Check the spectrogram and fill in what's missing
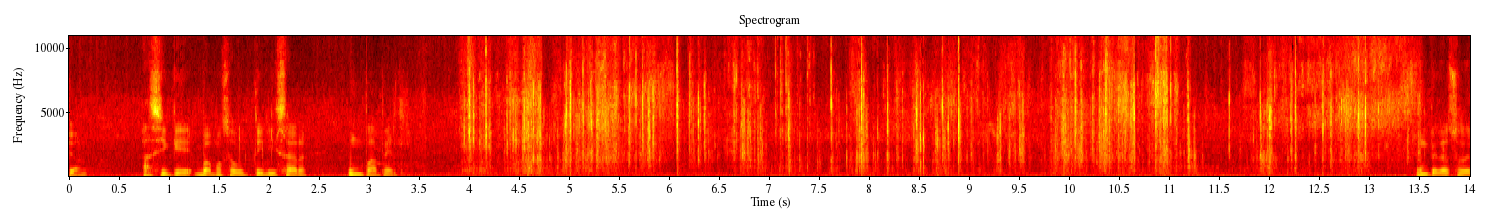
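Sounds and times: paper rustling and crinkling: 0:03.8 - 0:14.0.

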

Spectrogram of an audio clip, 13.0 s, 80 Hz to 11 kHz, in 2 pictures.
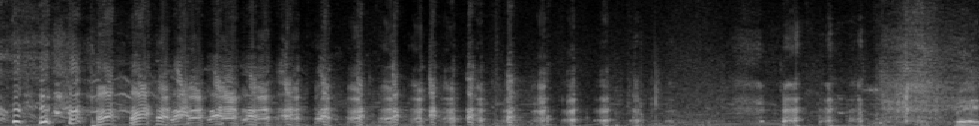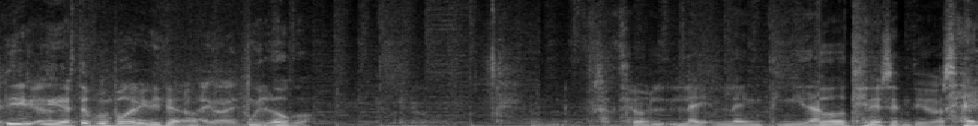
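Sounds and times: hearty laughter: 0:00.0 - 0:06.6.

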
